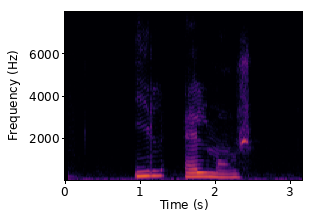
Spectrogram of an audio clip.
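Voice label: "manger", French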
